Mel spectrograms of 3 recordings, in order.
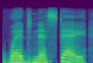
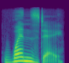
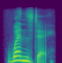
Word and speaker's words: Wednesday: The first D is silent. We do not say it. It is not wed day. It's Wednesday. Wednesday.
